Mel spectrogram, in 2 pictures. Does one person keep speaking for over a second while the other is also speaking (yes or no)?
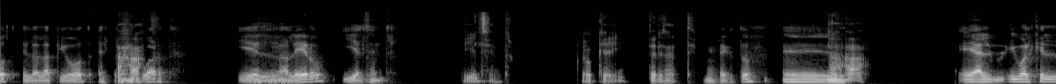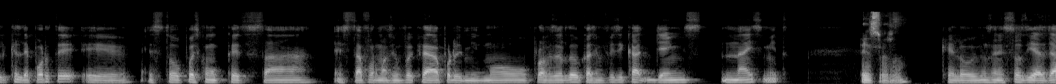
no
